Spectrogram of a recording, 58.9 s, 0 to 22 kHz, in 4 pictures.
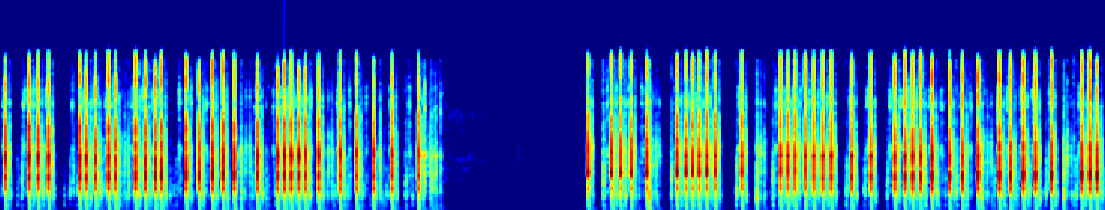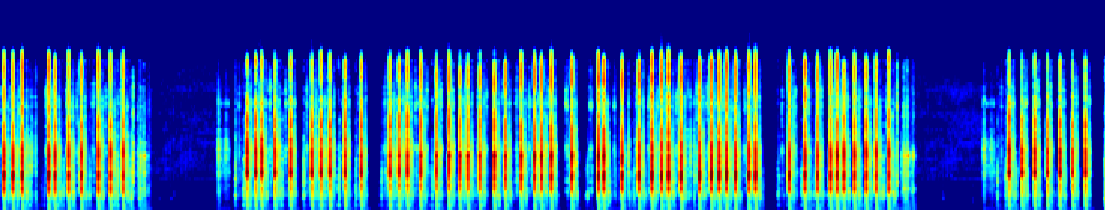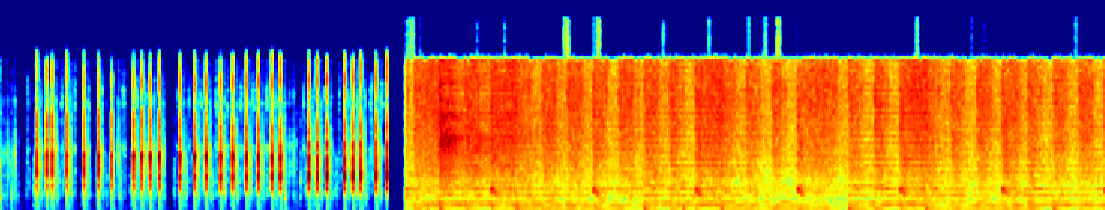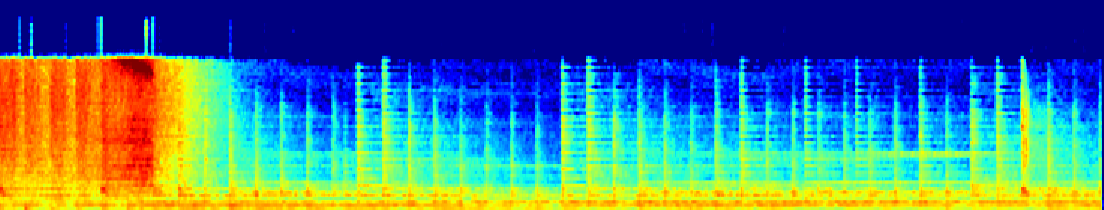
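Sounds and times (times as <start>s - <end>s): rapid typing clicks: 0.0s - 6.0s, 7.8s - 16.8s, 17.7s - 27.0s, 27.9s - 34.7s.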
